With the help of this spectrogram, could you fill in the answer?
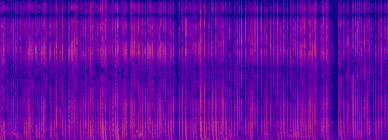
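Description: Long pink nails fast-tap an artificial lemon, probably plastic or foam, producing a dense, continuous stream of quick, dry, rattling clicks with a bright edge. The tapping briefly breaks off near the middle and again just before the end, then resumes.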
